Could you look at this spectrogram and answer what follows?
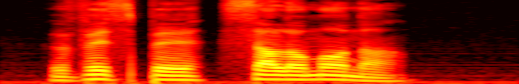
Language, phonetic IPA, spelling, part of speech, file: Polish, [ˈvɨspɨ ˌsalɔ̃ˈmɔ̃na], Wyspy Salomona, proper noun, Pl-Wyspy Salomona.ogg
